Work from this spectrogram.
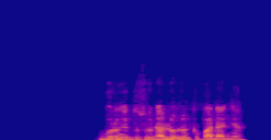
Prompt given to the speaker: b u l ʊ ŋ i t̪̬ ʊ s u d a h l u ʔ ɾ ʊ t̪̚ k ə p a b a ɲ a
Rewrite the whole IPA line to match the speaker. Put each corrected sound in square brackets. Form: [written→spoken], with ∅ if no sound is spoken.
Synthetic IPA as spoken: b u [l→ɾ] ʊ ŋ i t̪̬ [ʊ→u] s u d a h l u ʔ [ɾ→l] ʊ t̪̚ k ə p a [b→d] a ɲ a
